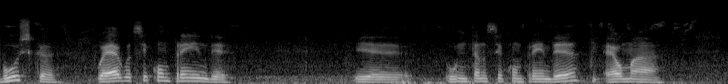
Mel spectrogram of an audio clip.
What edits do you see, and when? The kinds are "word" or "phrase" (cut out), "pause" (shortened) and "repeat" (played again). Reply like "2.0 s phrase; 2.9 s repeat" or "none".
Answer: 1.0 s word; 1.3 s word; 4.5 s word; 6.0 s word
